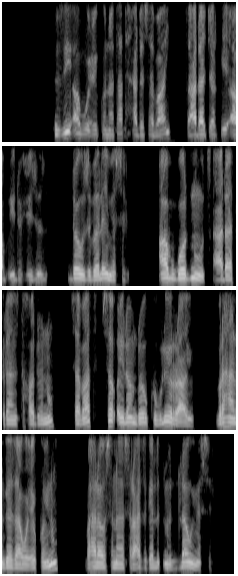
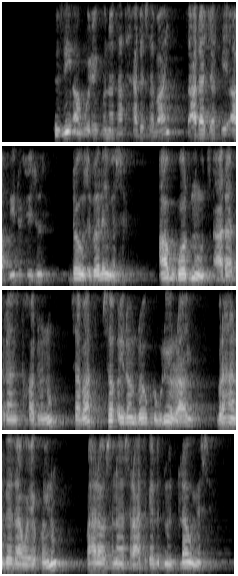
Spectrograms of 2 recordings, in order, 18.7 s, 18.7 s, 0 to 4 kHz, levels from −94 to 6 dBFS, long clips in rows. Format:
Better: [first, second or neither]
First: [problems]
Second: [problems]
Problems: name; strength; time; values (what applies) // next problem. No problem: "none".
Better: first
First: none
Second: room echo; dies away in 0.6 s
